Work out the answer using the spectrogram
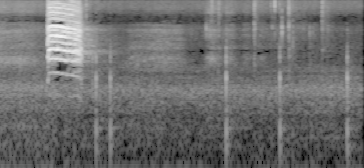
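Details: A blue jay in a tree or bush outside a bedroom window, where jays wait for peanuts, gives one loud, harsh, nasal squawk lasting about a third of a second, followed by a few faint, sharp clicks in a quiet background.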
